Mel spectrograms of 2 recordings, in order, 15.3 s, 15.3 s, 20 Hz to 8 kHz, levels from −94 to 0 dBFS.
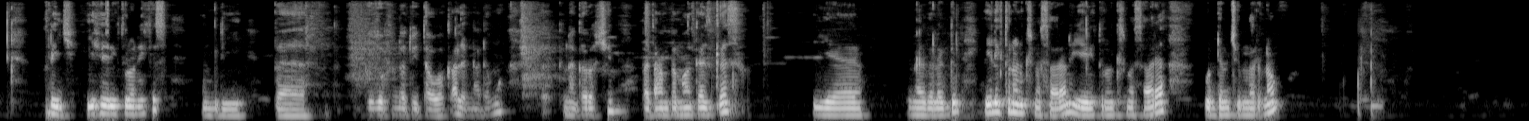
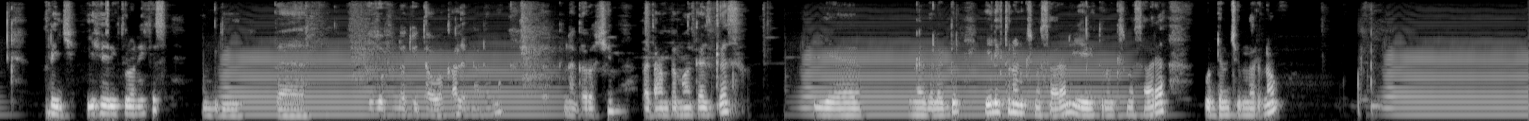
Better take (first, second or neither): first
